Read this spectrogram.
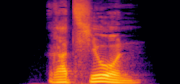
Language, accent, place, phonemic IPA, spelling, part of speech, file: German, Germany, Berlin, /ʁaˈtsjoːn/, Ration, noun, De-Ration.ogg
- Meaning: ration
